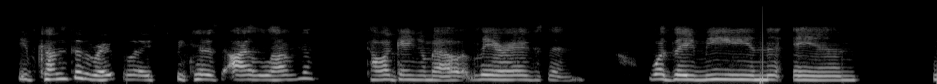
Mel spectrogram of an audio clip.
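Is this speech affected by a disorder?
Yes: cerebellar ataxia.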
